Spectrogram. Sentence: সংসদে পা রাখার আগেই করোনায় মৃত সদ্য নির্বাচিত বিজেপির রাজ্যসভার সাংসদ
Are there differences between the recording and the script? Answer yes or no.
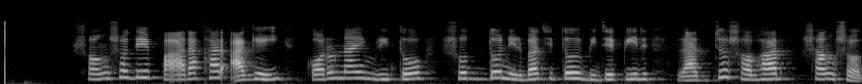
no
